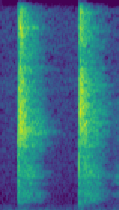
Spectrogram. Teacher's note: When I say the T, my tongue pushes on the alveolar ridge and then releases. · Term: T sound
